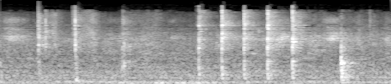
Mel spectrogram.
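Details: Clattering dishes and cutlery give a series of sharp, uneven clicks and clinks over a low background hum.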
